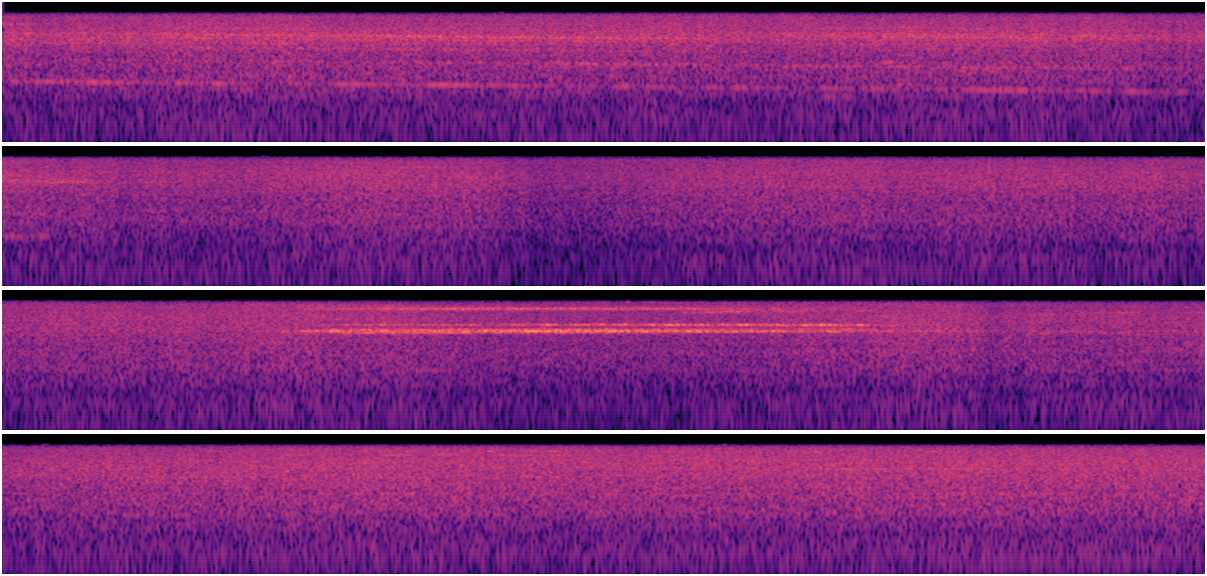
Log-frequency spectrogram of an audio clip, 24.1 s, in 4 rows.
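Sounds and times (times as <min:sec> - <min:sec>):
train rumbling past: 0:00.0 - 0:24.0
high metallic wheel squeal: 0:13.4 - 0:16.6.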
